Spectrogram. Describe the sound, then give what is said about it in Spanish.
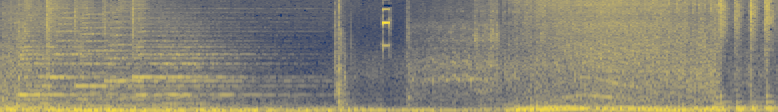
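A car engine revs and accelerates, its pitch climbing and dropping through gear shifts, with a brief mechanical clunk midway before the motor roars loudly again. “Preparas la mochila, pones tu playlist favorita y partes a ese lugar que tanto te gusta. Todo va perfecto, porque tu auto está protegido.”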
